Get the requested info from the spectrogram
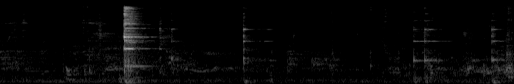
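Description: Spoons clinking against bowls during a meal: one loud, ringing clink about a second in, then a few fainter taps.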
